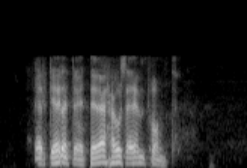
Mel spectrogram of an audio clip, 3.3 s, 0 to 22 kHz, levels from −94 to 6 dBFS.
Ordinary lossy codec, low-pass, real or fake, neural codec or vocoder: AAC, 48 kbps; 5.4 kHz; fake; codec, 24 kHz, 1.5 kbps, HILCodec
